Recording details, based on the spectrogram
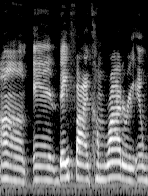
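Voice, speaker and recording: Here a woman speaks at a medium pitch. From United States. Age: 30s. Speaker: spiritual vlogger. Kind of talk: personal vlog monologue. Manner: casual, hesitant with fillers.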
